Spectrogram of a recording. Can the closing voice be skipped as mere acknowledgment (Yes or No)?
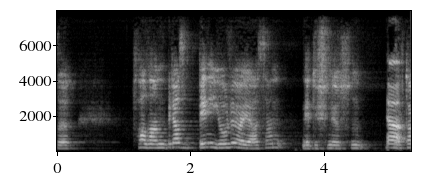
No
